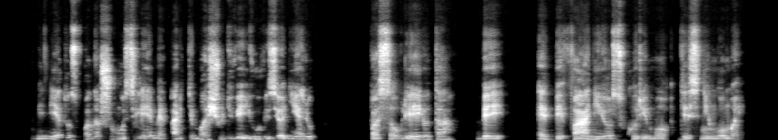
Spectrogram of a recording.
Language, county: Lithuanian, Kaunas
